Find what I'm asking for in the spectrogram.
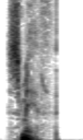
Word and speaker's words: Psmith: The name is Smith. P. Smith. The P is silent. – P. Smith? – Smith.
